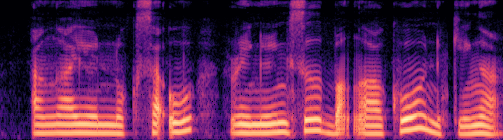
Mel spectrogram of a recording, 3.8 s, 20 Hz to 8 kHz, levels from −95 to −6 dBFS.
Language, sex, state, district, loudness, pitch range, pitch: Garo, female, Meghalaya, West Garo Hills, -17 LUFS, 175-205 Hz, 180 Hz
